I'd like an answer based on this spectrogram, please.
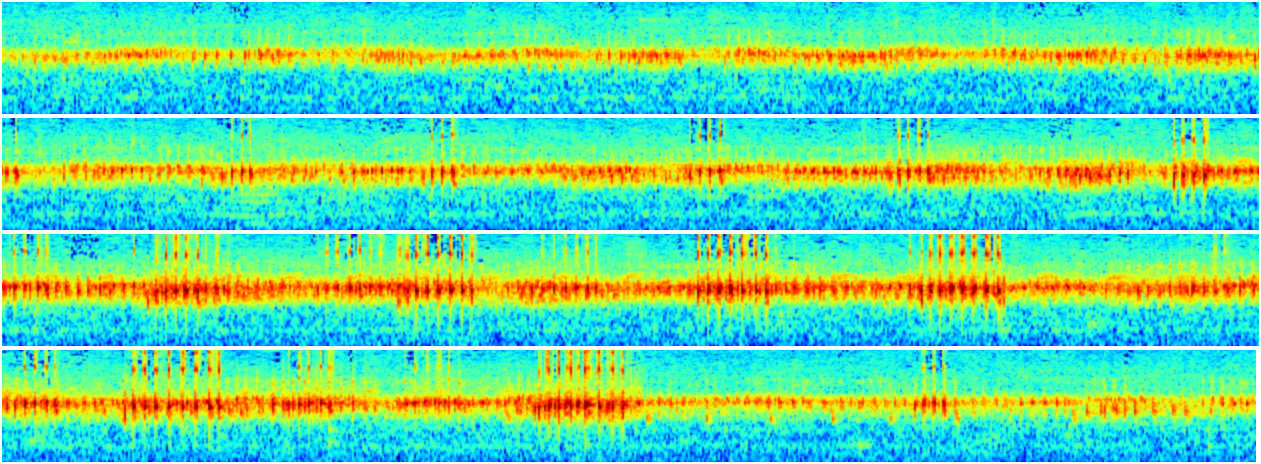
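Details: Spring rice paddy near Sendai, Japan, with breeding Schlegel's green tree frogs: a steady dense trilling chorus throughout, joined midway by a nearer frog's series of sharp pulsed rattles that continue to the end.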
